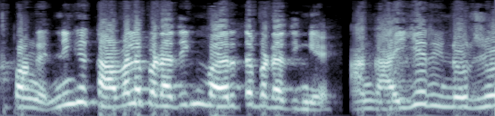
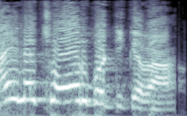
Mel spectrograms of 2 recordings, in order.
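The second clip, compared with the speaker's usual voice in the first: louder, mocking jab with a falling end; rude jab; 5 semitones higher, 4 dB louder than usual. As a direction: sneer "இல்ல சோறு கொட்டிக்கவா" as an insult. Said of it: "இல்ல சோறு சாப்பிட போனாங்களோன்னு கேக்கேன்".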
